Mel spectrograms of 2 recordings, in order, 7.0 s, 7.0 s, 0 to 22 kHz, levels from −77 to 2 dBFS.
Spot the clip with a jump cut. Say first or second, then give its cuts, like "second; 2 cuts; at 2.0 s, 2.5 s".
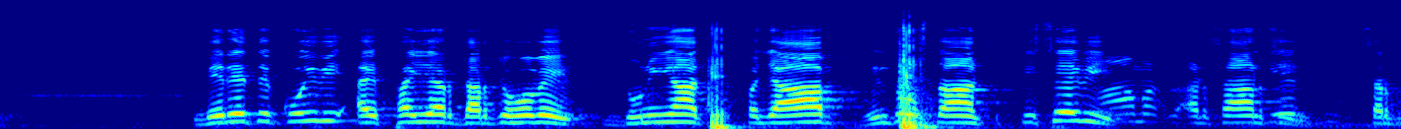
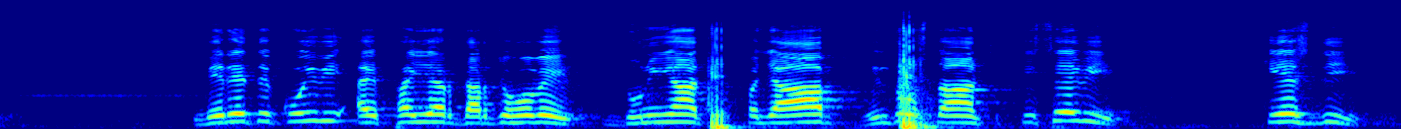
first; 1 cut; at 5.9 s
